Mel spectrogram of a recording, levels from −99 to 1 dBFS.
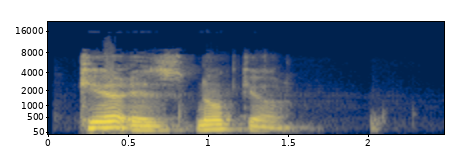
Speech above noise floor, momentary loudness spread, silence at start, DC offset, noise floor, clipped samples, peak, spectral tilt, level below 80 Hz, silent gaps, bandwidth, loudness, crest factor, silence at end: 34 dB; 14 LU; 0.2 s; under 0.1%; -48 dBFS; under 0.1%; 0 dBFS; -6.5 dB/octave; -54 dBFS; none; 8 kHz; -14 LUFS; 16 dB; 0.95 s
